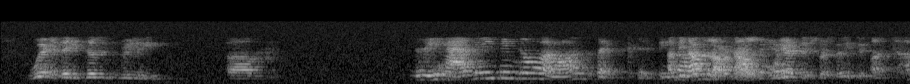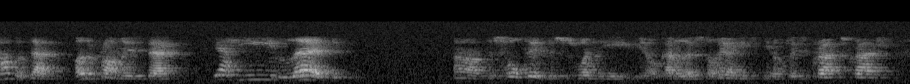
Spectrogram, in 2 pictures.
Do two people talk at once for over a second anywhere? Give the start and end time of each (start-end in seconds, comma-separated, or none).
6.7-7.9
